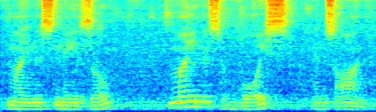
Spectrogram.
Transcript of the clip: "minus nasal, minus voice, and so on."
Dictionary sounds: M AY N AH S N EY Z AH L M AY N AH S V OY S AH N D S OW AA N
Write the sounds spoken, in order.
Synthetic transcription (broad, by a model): M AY N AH S N EY Z AH L M AY N AH S V OY S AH N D S OW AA N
